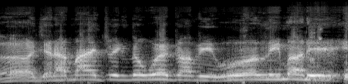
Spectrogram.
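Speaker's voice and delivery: rough, creaky character voice. Performing a requested impression in an imagined meeting: Watto voice. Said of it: "You gotta give us a Watto impression".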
